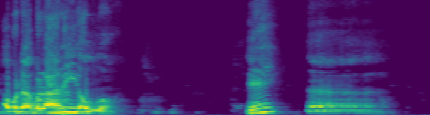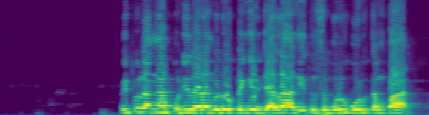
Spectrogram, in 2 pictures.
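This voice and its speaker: Ustadz guy w palembang accent, kinda high raspy fry voice, jokey sermon, stretches out the ya allah bits. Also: steady tone. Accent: Palembang Malay. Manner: joking, drawn-out chanted invocations. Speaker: ustadz preacher. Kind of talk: humorous colloquial sermon. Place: religious study gathering.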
